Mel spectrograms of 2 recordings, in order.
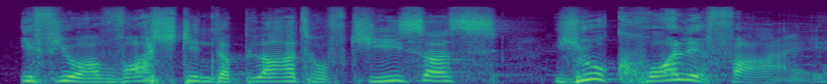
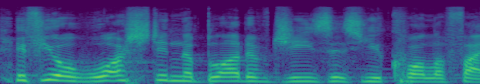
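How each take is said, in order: First: Put-on slow, heavy German accent, like an old evangelist; thick German accent. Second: Said in the usual way. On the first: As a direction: imitate Reinhard Bonnke's German accent, slowly. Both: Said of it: "this thick German accent".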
